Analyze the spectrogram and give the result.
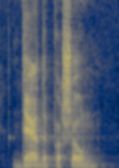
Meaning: third person
- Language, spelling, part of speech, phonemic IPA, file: Dutch, derde persoon, noun, /ˌdɛr.də pɛrˈsoːn/, Nl-derde persoon.ogg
